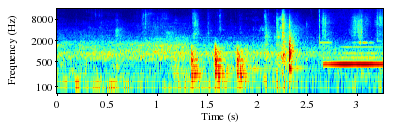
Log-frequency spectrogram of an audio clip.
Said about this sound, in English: All right, so we're gonna go knock on the door now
